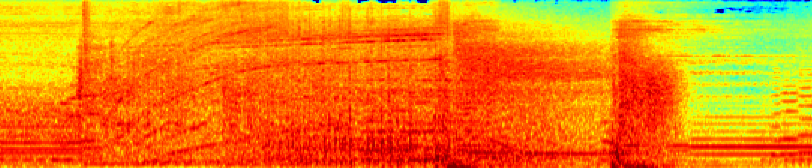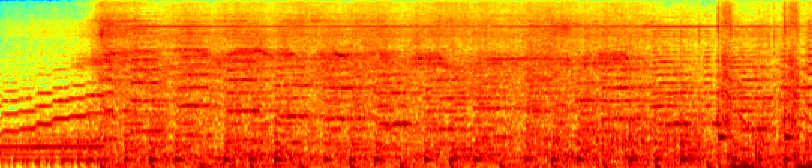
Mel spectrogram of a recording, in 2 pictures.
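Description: Cartoon slapstick music with sound effects: a long rising sweep builds to a crash-like impact about four seconds in. A quick run of notes follows, leading into a brisk, rhythmic musical passage.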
